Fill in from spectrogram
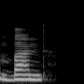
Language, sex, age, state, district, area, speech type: Kashmiri, female, 45-60, Jammu and Kashmir, Srinagar, urban, read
